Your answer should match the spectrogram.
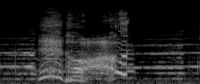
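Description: A cartoon character's voice bent by a pitch-warping effect, so that it swoops up and down in pitch, over held background music notes. The voice fades about two-thirds of the way in, leaving the music.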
